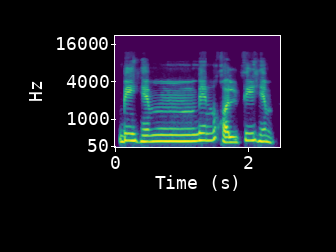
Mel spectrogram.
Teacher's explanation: बिहिम में मीम साकिन के बाद मीम मुशद्दद है, यहाँ पे इदगाम शफवी हो रहा है और गुन्ना अकमल हो रहा है, क्योंकि मीम साकिन के बाद मीम मुशद्दद है।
